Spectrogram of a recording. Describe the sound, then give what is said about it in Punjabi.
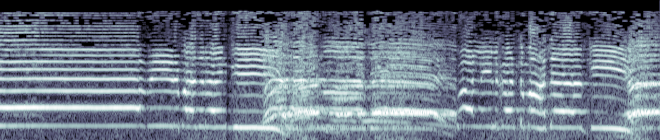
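Devotees chant religious slogans praising Shiva in temples during the Sawan month, a loud crowd of voices raised in long sustained cries with overlapping calls that repeatedly swell and break off. “ਮੰਦਰਾਂ ਵਿਚ ਸ਼ਿਵ ਭੋਲੇ ਦੀ ਮਹਿਮਾ ਦਾ ਗੁਣਗਾਨ ਲਗਾਤਾਰ ਚੱਲ ਰਿਹਾ ਹੈ ਅਤੇ ਮੰਦਰ ਸ਼ਿਵ ਭੋਲੇ ਦੇ ਜੈਕਾਰਿਆਂ ਨਾਲ ਗੂੰਜ ਰਹੇ ਨੇ।”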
